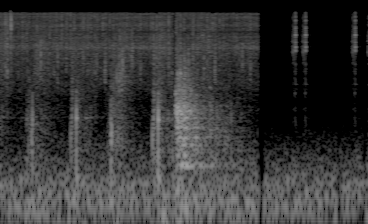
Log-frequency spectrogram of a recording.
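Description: A wooden chest lid opens.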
